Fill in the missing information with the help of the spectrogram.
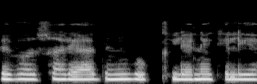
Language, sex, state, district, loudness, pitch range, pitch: Hindi, female, Bihar, Araria, -11 LUFS, 230-235 Hz, 235 Hz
